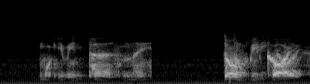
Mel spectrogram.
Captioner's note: sarcastically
